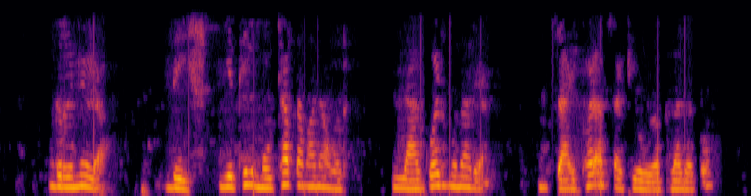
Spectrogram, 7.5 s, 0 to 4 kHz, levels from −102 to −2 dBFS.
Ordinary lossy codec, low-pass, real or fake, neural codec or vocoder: AAC, 24 kbps; 3.6 kHz; real; none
